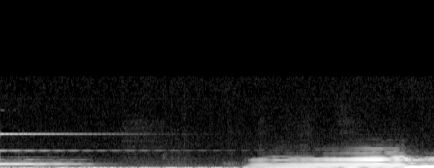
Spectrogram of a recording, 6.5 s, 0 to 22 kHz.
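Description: Quiet opening of a brass band piece: a struck mallet-percussion chord rings and fades away over the first two seconds, then after a brief hush the brass come in softly about 3.7 s in with a held, sustained chord.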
